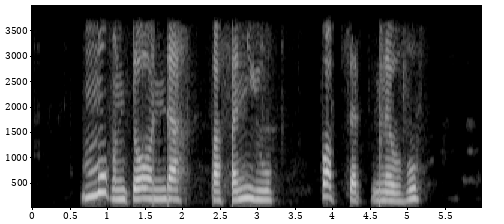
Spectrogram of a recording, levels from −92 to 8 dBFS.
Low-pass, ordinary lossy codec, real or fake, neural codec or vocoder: 3.6 kHz; AAC, 24 kbps; real; none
